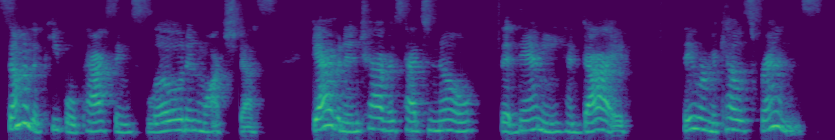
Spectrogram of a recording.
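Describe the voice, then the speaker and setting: Female storybook reader, mid-range voice, expressive first-person narration, noticeably roomy sound. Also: medium pitch, measured pace. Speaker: reader reading a novel aloud. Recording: roomy, echoing room sound.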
